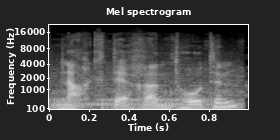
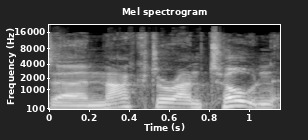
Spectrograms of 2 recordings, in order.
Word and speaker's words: Nacht der Untoten: Nacht der Untoten. Oh, okay, so you're just trying to pronounce it the right way.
